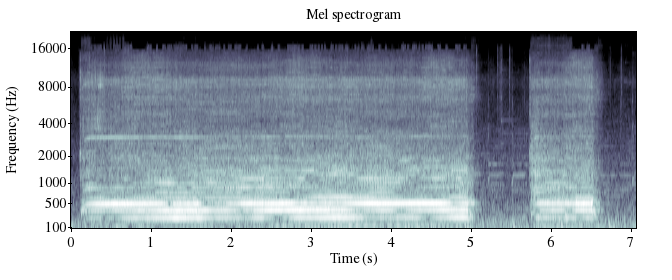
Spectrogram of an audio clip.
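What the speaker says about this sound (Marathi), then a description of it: "आता मी इथे यात ब्लेंडर फिरवून घेतला आहे" A loud, steady electric hand blender motor whirs continuously while churning butter, drops out briefly, then runs again for a second burst before cutting off, close up with no talk.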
